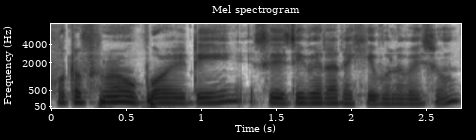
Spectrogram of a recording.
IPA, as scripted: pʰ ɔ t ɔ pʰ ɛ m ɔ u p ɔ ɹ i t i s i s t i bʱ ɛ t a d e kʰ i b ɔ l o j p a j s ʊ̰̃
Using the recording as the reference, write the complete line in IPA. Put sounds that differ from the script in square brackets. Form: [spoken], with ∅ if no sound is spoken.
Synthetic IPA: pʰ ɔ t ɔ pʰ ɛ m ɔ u p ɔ ɹ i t i s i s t i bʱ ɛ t a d e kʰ i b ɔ l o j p a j s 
